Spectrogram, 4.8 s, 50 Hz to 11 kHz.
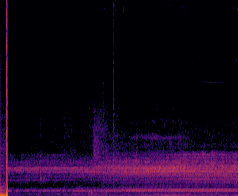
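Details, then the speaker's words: MSI GL72 laptop (i5-6300HQ, GTX 950M): a click, then a quiet fan whir with a faint purring at max fan speed; the owner plans to replace the fan, thermal paste and rear shell. "est-ce que tu entends ce petit ronronnement donc là j'ai activé la vitesse max sur le ventilateur"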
